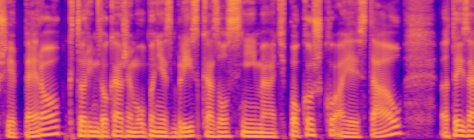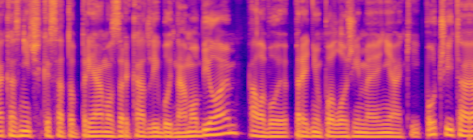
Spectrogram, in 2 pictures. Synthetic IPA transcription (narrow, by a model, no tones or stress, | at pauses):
ʃɪɛpɛɾɔkt̪ɔɾiːmd̪ɔkaːʒɛmuːpl̩ɲɛzbliːskazɔsɲiːmacpɔkɔʃkuʔa̰jɛjst̪aʊt̪ɛjzaːkazɲit͡ʃkɛsat̪ɔpɾɪamɔzr̩kad̪libuɟnamɔbilɛʔalɛbɔpɾɛd̪ɲupɔlɔʒiːmɛɲɛakipɔt͡ʃiːt̪a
